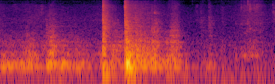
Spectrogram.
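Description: Plastic tubes knock and clatter against a plastic tank.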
